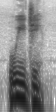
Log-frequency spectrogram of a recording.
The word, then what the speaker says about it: Ouija: Pronounced Ouija. – Yeah? – Yep. – Okay. Ouija board it is.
